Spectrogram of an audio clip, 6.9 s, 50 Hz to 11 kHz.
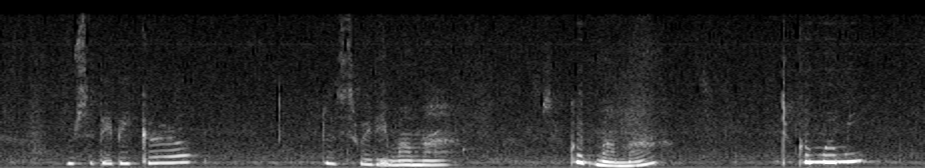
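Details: Hungry 20-day-old puppies of Itsy Bitsy, five in the litter, waiting for mother to nurse them, give drawn-out tonal whines that slide downward, four separate cries spaced about a second and a half apart.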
